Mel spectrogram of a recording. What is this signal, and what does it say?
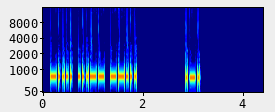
Morse code, heard as a keyed tone, about 30 wpm, 700 Hz. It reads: 637 R
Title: Worked All Europe DX Contest - QTC Exchange - 30wpm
